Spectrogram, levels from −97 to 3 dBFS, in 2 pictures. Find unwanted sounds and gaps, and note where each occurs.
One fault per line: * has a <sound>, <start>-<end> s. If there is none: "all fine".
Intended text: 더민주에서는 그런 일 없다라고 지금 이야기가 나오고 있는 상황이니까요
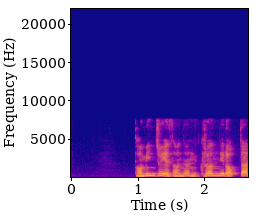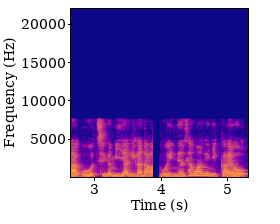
* has a dropout, 3.9-4.0 s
